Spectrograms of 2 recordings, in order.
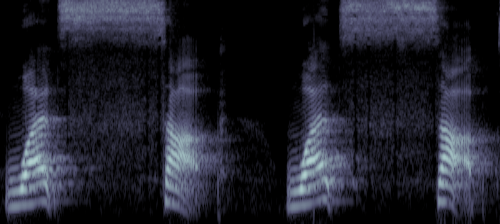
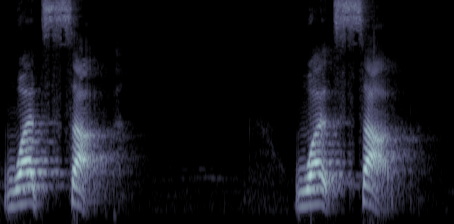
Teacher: it sounds like one word and you hear that S on what's and sup. We put it in front of up.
